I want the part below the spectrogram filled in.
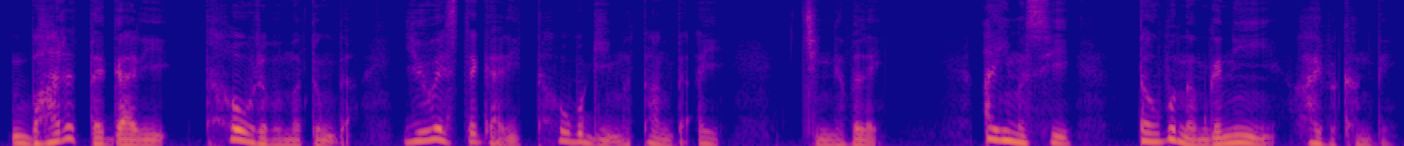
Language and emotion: Manipuri, fearful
